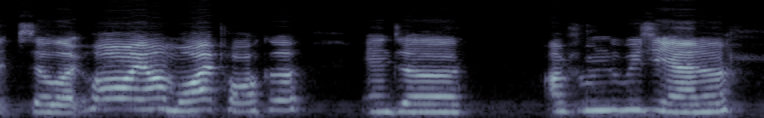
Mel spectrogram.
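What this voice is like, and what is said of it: Put-on British-Australian accent. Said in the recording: “used to be able to do like a British slash Australian accent ... Very, very good.”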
